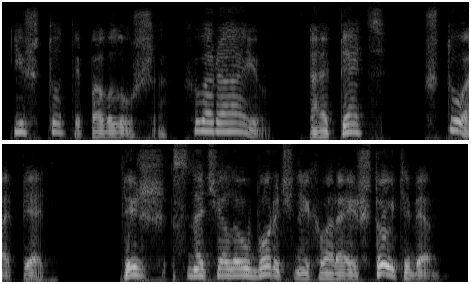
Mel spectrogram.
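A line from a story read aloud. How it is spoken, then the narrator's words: Quiet, honeyed, compassionate. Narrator (Russian): с видимым состраданием, тихим, медоточивым голосом возвестила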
